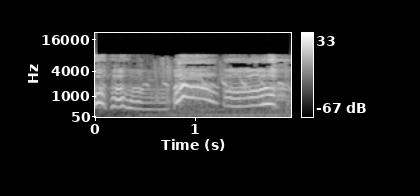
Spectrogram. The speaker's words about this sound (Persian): خو دیگه تو چرا گریه میکنی؟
